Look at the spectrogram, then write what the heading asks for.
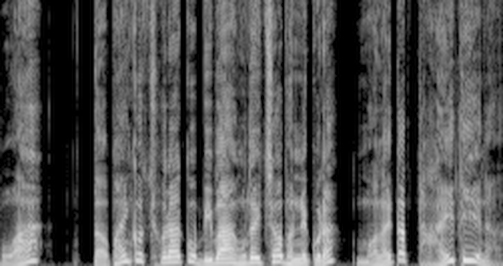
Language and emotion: Nepali, surprised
